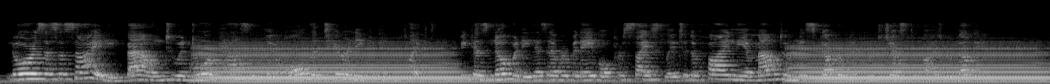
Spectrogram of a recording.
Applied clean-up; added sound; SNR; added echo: none; Bowed string instrument; -2 dB; reverberation time 0.6 s.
